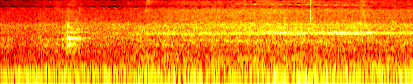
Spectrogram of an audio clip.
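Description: Steady low background rumble, with a faint, steady high-pitched whine that joins about a second in and holds.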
